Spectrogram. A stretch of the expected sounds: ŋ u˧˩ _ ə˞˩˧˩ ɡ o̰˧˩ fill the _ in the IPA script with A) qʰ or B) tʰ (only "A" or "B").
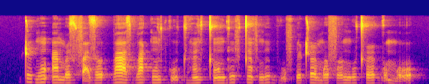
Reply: B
